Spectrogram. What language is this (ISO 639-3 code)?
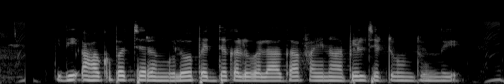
tel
